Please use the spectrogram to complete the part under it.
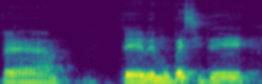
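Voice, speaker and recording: A man hosting a casual podcast in French as a second language, with a foreign accent and halting, searching phrasing peppered with English words. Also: fairly high pitch, fairly even intonation, a little mellow. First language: not French. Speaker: podcast host.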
